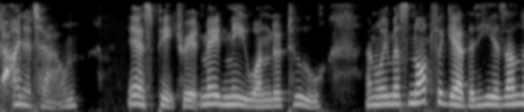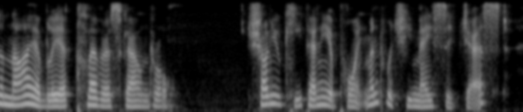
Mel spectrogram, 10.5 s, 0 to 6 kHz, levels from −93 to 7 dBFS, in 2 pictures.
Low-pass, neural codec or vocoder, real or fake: 5.4 kHz; codec, 16 kHz, 8 kbps, FunCodec, trained on Chinese and English, 25 frames a second; fake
